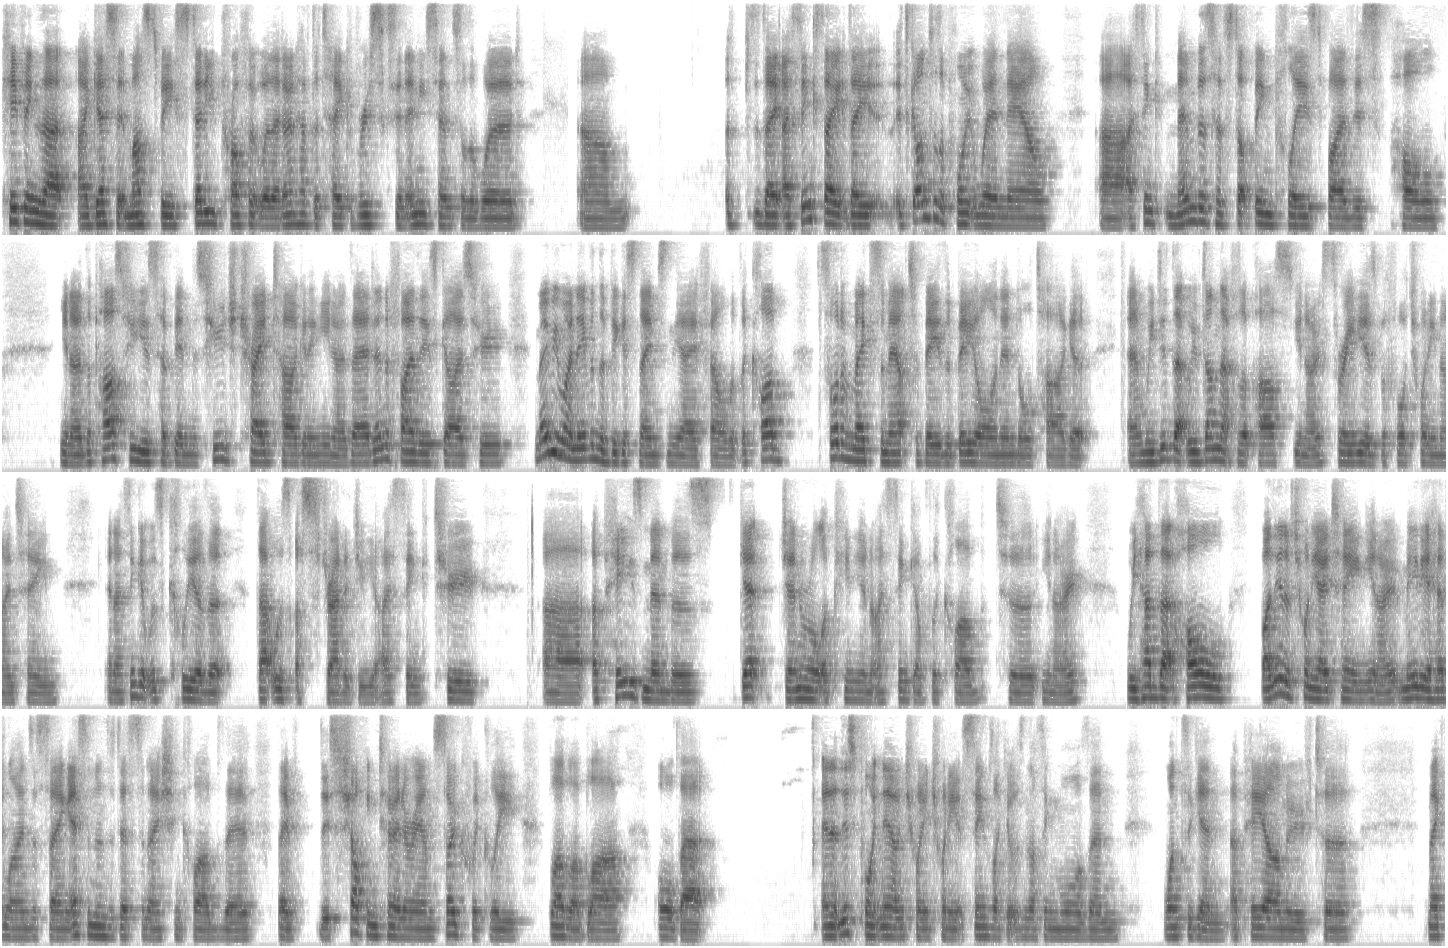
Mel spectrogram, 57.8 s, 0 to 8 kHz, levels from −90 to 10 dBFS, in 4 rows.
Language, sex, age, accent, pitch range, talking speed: English, male, 20-39, Australian, 115-140 Hz, 190 wpm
